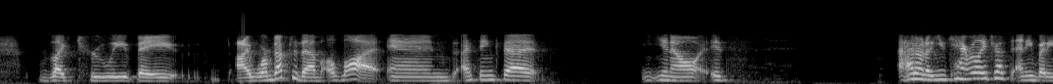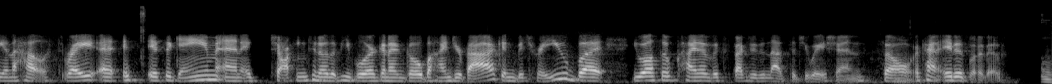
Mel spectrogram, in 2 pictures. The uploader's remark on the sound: Phone Interview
